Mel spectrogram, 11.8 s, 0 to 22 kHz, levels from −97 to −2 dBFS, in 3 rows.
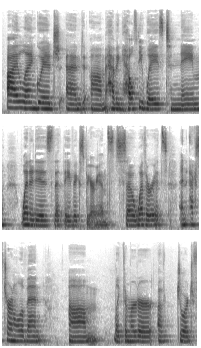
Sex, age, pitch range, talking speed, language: female, 40-59, 180-205 Hz, 130 wpm, English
